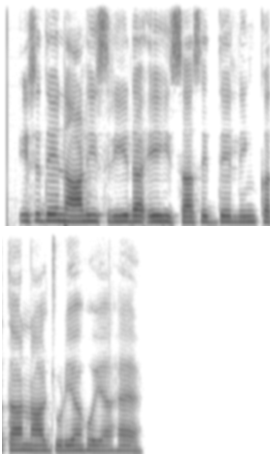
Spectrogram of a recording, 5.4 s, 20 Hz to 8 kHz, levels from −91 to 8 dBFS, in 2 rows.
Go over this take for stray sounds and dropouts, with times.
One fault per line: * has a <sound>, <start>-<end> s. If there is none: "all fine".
all fine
